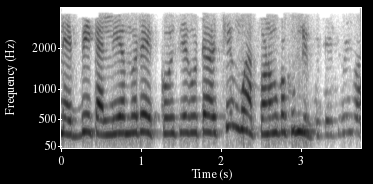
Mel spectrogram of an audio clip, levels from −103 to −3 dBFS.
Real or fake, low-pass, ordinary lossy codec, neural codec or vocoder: real; 3.6 kHz; MP3, 32 kbps; none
